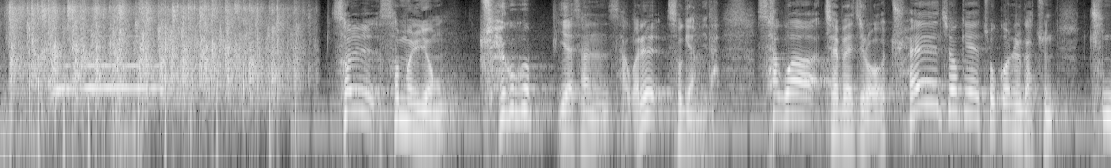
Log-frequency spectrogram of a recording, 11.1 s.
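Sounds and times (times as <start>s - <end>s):
hands clapping: 0.0s - 3.2s
speech: 3.4s - 11.0s.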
